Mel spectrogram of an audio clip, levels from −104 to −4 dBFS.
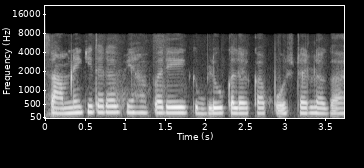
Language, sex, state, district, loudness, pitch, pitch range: Hindi, female, Madhya Pradesh, Dhar, -16 LUFS, 190 Hz, 185-205 Hz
